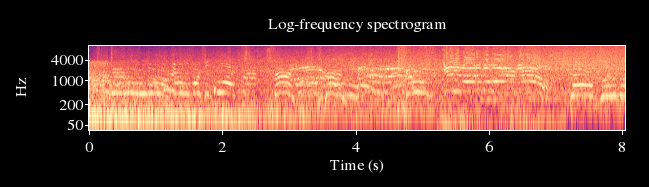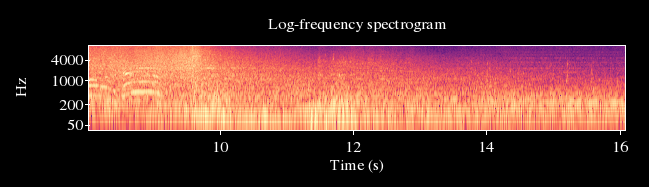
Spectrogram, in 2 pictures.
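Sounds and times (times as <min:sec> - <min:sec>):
rough sea: 0:00.0 - 0:16.0
underwater rumble of churning water: 0:00.0 - 0:16.0
water splash: 0:00.4 - 0:14.8.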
